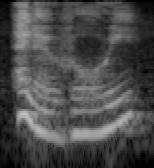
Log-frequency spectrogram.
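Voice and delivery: ordinary talk

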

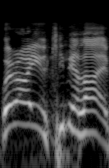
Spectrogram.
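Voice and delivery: put-on very British accent, cried out high.

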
